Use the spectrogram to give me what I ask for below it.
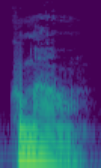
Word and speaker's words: Kumaon: Kumaon.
